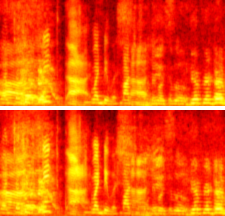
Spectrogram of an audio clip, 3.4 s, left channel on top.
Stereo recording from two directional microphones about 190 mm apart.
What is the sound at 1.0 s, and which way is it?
Speech, 30° left (ahead or behind).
